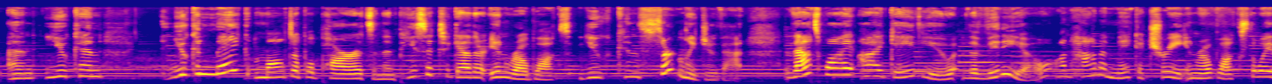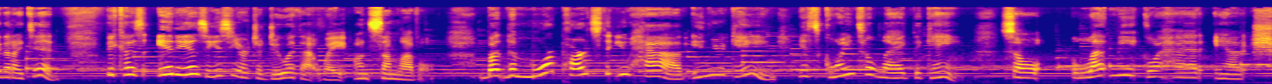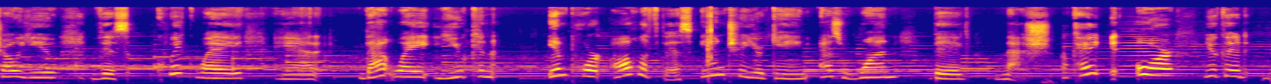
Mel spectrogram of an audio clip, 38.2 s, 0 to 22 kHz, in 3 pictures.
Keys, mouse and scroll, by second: 0.9 middle click, 1.6 scroll down 1, 1.8 middle click, 2.9 middle click, 4.0 click, 4.4 middle click, 5.5 click, 6.7 middle click, 7.3 shift+middle click, 7.6 shift+scroll down 1, 7.6 middle click, 9.5 click, 11.4 l, 13.4 shift+d, 15.1 click, 19.1 click, 19.8 click, 20.8 click, 23.5 click, 24.7 click, 25.9 middle click, 26.9-27.6 scroll up 1, 27.6 middle click, 28.6 middle click, 29.4 click, 29.9 middle click, 31.5 click, 32.7 middle click, 33.8 click, 34.6 click, 35.9 middle click.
